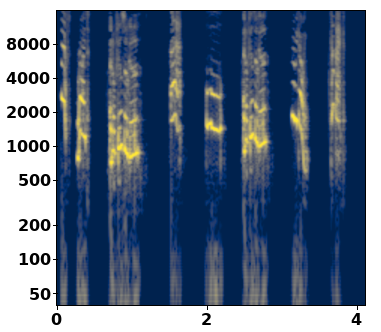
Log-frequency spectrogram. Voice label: Cartoon Chipmunk Sounds, Cartoon Voice Sound Effects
